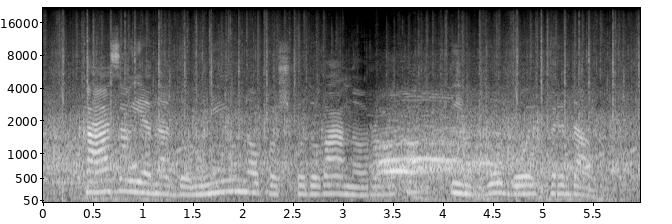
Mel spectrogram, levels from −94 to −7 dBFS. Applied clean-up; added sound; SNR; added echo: none; Crowd; 1 dB; none.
